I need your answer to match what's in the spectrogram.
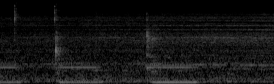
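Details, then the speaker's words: Washing machine spin motor bench-tested after rewiring: steady mains hum with a few sharp clicks but no rotation; wiring fine, rotor faulty. "इसका rotor खराब हो चुका है शायद क्योंकि यह आवाज तो कर रहा है आप देख सकते हैं लेकिन यह घूम नहीं रहा"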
